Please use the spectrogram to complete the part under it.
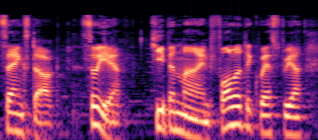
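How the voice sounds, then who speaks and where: A man's voice: medium pitch, animated, moderate pace, a bit bright. Man hosting a review over music. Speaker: host of a review channel. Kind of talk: scripted review commentary.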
